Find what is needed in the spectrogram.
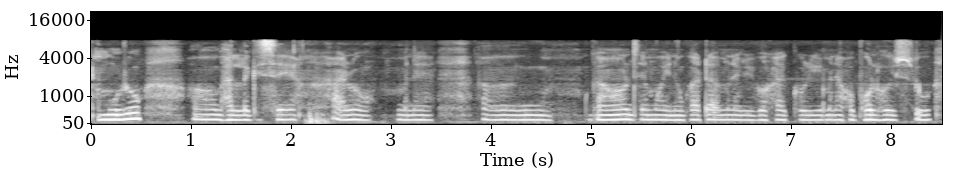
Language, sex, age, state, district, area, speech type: Assamese, female, 45-60, Assam, Dibrugarh, rural, spontaneous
